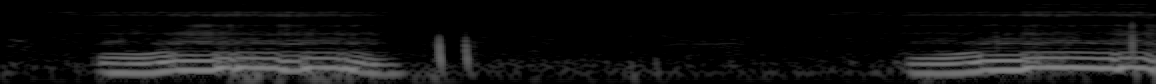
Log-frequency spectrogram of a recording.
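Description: Loud, low, droning snores on each breath, about four seconds apart, with quiet gaps between; snoring.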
